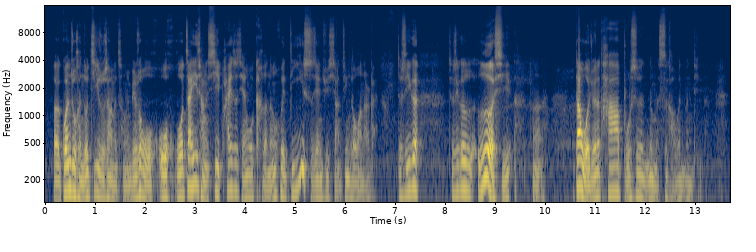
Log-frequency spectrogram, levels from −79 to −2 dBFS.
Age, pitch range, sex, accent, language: 40-59, 95-135 Hz, male, native, Chinese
